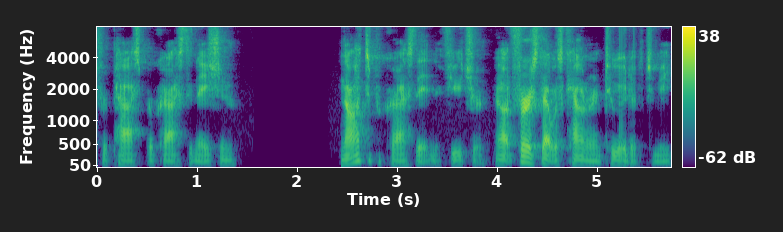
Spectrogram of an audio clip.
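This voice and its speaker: The voice has vocal fry. The recording is very clean, with a silent background. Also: man. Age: 60s. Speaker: psychologist researching procrastination. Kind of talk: interview.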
